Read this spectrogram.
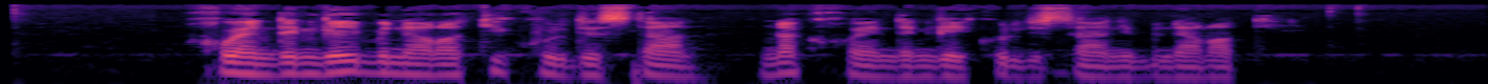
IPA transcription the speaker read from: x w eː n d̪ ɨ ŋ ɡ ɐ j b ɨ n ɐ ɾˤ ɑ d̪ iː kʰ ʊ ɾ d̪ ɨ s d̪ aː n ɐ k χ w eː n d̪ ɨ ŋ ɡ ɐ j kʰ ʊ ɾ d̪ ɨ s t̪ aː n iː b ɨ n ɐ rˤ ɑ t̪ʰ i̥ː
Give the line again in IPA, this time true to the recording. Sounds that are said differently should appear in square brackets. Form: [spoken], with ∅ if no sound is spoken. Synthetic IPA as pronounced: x w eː n d̪ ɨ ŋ ɡ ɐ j b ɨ n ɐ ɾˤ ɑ [t̪] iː kʰ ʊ ɾ d̪ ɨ s [t̪] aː [nː] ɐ k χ w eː n d̪ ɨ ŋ ɡ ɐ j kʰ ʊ ɾ d̪ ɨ s t̪ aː n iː b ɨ n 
